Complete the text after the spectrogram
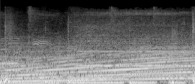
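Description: A motorcycle engine hums as the motorcycle rides away.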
